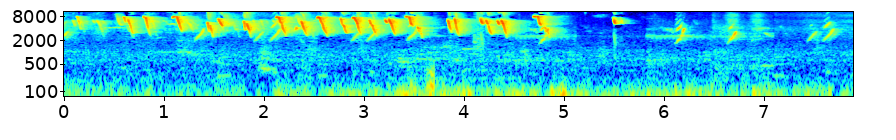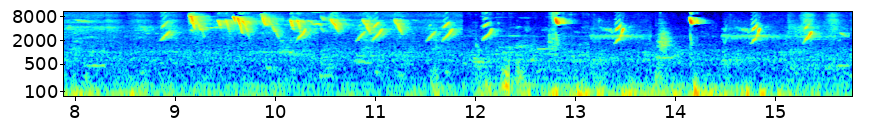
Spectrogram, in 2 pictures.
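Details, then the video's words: Male and female saffron finches in a rapid burst of high, sharp downslurred chirps. The song thins to scattered notes, then a second fast run and a few isolated chips follow. "canário da terra fêmea e macho pra esquentar seu canário frio"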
